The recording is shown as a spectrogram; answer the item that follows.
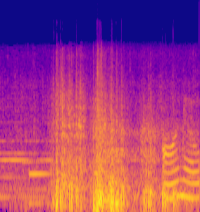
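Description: A thunderclap sound effect with a hiss of rain cuts in over soft music about half a second in and is loudest about a second in. A wavering cartoon-voice 'oh-oh-oh' begins near the end.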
